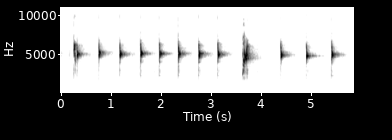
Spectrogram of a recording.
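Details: Lovebird in the morning, used to prompt other lovebirds to sing: a steady run of about thirteen shrill, high chirps, each sharp at the start and fading quickly, spaced roughly half a second apart against quiet.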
